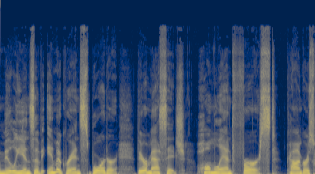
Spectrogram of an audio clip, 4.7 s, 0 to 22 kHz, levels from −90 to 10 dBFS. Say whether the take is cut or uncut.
cut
